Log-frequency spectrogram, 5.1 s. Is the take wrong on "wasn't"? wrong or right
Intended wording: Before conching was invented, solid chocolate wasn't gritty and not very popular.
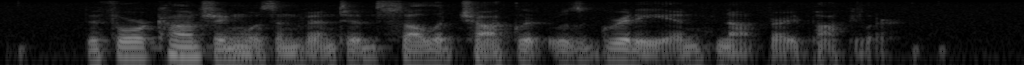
wrong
